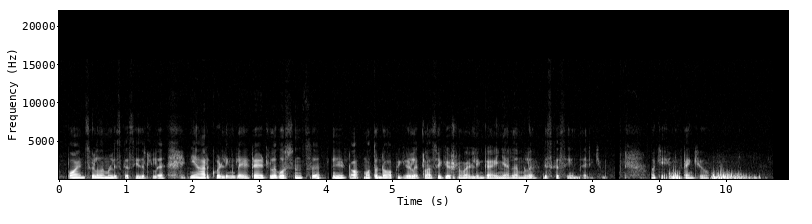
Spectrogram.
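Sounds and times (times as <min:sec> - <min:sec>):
soft breath-like hiss: 0:01.6 - 0:02.0, 0:08.5 - 0:08.9
person whispering: 0:08.9 - 0:10.5.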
